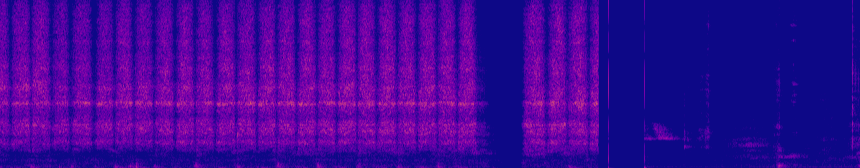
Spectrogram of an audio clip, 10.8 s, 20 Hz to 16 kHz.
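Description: A knife blade is stroked back and forth on a 1000 grit Morihei whetstone in steady, rhythmic rasping scrapes, close and fairly quiet, for about six seconds before the sound breaks off and a few handling noises follow.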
